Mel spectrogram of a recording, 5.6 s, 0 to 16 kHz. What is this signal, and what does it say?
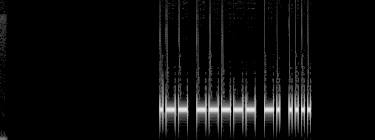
Morse code, heard as a keyed tone, about 23 wpm, 700 Hz. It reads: W0NH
